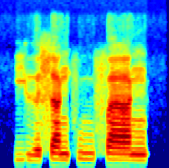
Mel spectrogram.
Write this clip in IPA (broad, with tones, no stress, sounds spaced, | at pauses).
j ɨ˨˩˨ ə̯ s a˧ ŋ f u˧ f a˧ ŋ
